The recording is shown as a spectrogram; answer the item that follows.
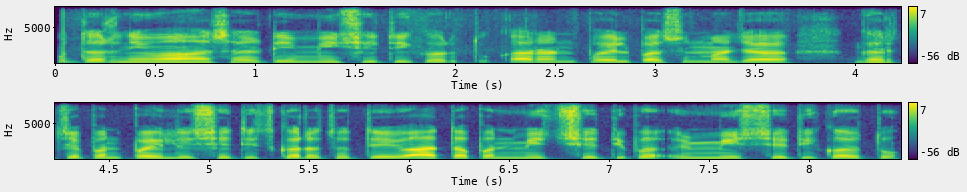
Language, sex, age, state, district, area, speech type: Marathi, male, 30-45, Maharashtra, Amravati, rural, spontaneous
